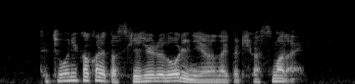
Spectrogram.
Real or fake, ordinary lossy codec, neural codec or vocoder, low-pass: real; MP3, 96 kbps; none; 7.2 kHz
